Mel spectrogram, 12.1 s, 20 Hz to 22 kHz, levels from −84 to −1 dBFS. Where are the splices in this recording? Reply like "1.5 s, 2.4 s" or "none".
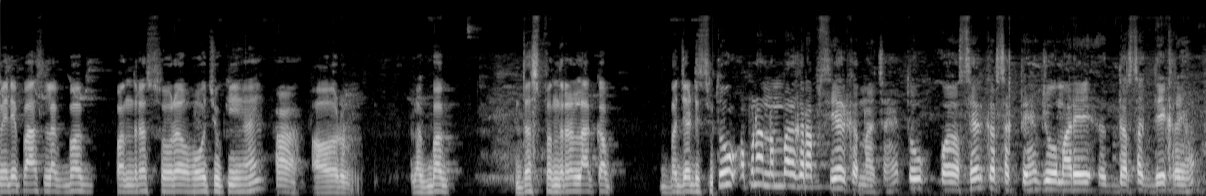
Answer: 7.1 s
